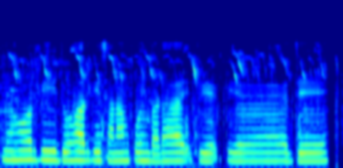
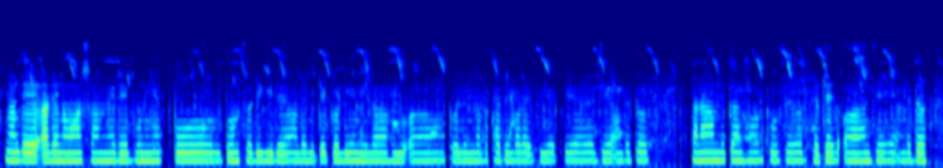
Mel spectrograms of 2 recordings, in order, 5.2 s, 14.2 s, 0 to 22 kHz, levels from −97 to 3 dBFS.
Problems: constant background noise, low volume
